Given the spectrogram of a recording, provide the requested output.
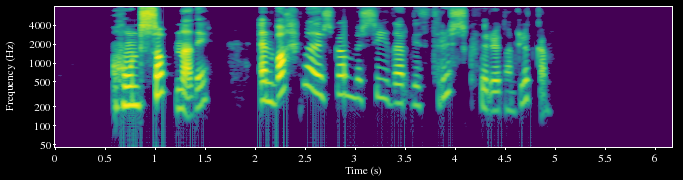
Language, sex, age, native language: Icelandic, female, 20-29, Icelandic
